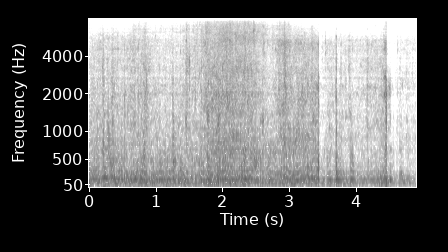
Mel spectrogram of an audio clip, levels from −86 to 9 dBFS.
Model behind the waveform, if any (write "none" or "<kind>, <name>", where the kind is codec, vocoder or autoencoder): vocoder, HiFi-GAN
